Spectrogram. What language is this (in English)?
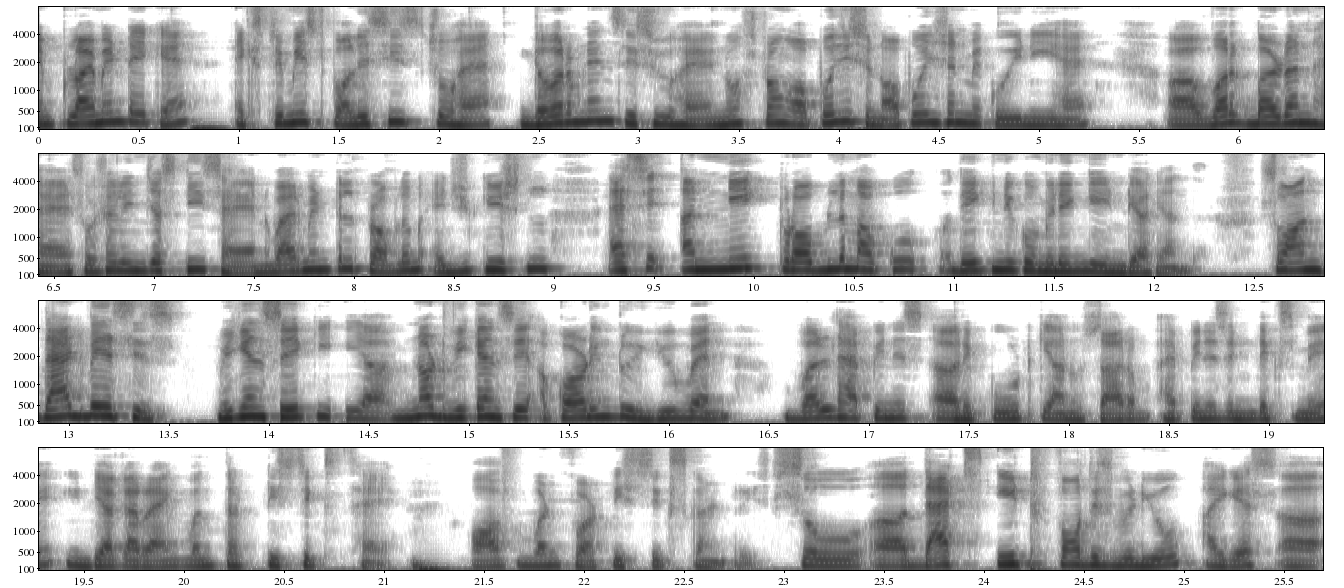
Hindi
